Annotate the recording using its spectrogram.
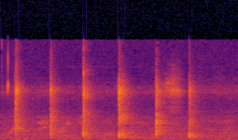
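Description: A run of six sharp, evenly spaced knocks, about three a second.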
